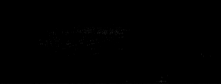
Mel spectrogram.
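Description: Near silence, with only a very faint hiss for about a second.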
